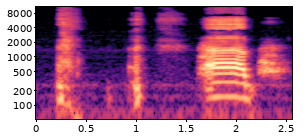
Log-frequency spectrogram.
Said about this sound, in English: Your dogs agree. What is he barking at? There's nothing. It's a bird.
